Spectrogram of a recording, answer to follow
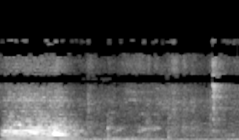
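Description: A single steady horn-like tone lasting about a second, over a steady low rumble.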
